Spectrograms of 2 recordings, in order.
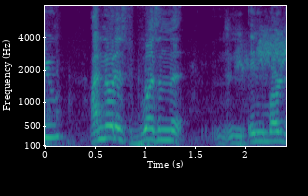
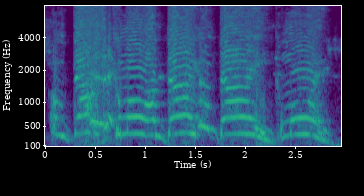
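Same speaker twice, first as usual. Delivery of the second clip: high, hammed-up wail of agony; fake dying screams; 4 semitones higher, 3 dB louder, much slower than usual. Prank caller pretending to die, fake agonized screaming. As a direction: scream as if badly hurt, overdone.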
